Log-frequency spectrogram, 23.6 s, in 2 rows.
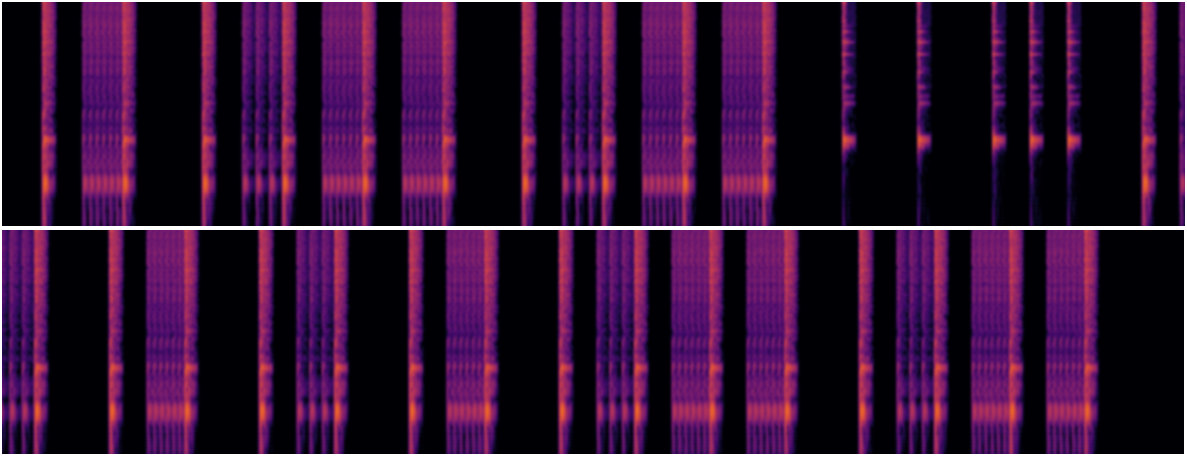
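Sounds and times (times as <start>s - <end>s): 
seven stroke roll triple drum rudiment: 0.4s - 1.4s, 2.0s - 4.6s, 5.2s - 7.8s, 11.4s - 12.3s, 12.9s - 13.8s, 14.4s - 15.3s, 15.9s - 16.8s, 17.4s - 19.8s, 20.4s - 22.8s.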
